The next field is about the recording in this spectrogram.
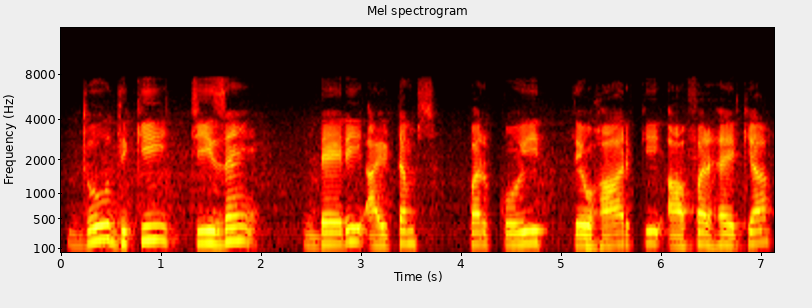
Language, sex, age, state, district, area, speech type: Urdu, male, 18-30, Delhi, South Delhi, urban, read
